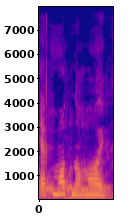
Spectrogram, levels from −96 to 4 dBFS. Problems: constant background noise, continuous background conversations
